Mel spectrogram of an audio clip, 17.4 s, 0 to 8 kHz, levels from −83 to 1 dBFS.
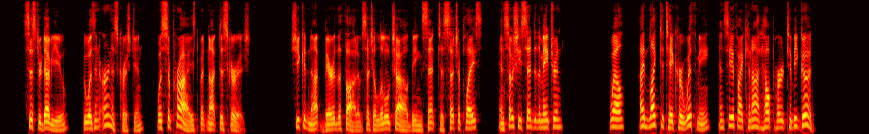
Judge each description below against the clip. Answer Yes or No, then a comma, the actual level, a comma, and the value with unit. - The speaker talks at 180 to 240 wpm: Yes, average, 185 wpm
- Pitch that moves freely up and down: Yes, wide, 6.3 semitones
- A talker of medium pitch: Yes, medium, 145 Hz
